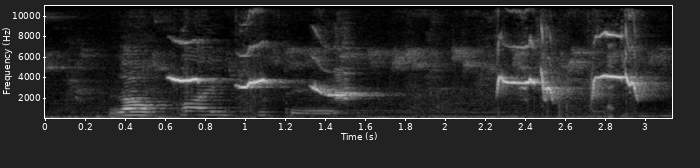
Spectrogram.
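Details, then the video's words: Javan myna song, in gacor (energetic singing) style: a harsh rasping note, pure whistled slides rising and falling, then loud squeaky, chattering phrases, with faint low background hum. "Burung Jalak kebo konslet gacor"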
